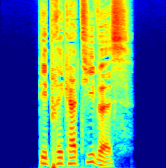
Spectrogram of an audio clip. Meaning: strong/mixed nominative/accusative neuter singular of deprekativ
- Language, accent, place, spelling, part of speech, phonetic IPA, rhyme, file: German, Germany, Berlin, deprekatives, adjective, [depʁekaˈtiːvəs], -iːvəs, De-deprekatives.ogg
